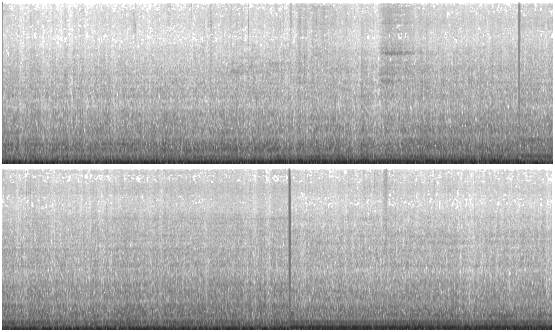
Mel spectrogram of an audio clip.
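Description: A moving car heard from inside its cabin: a steady, loud low rumble of engine and tyres on the road. The rumble shifts slightly twice, about halfway through and again later.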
